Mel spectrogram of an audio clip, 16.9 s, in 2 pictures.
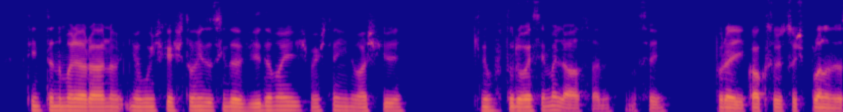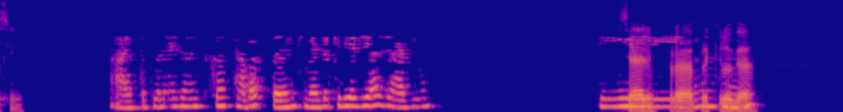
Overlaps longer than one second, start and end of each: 14.6-16.0

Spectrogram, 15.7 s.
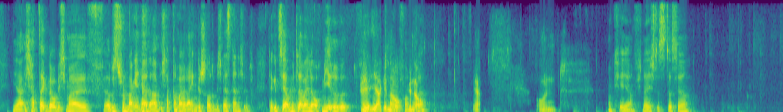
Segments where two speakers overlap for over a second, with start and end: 7.3-8.5

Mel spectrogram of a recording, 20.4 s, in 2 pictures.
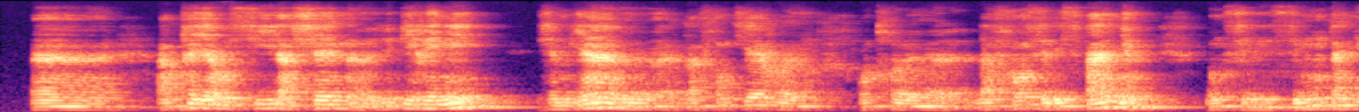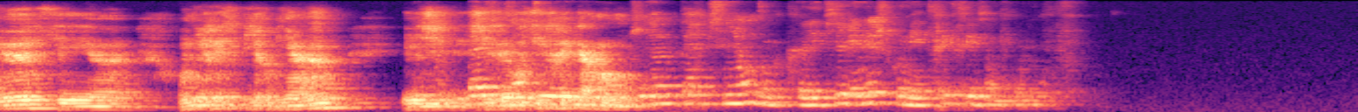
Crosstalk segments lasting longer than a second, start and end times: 13.3-14.9

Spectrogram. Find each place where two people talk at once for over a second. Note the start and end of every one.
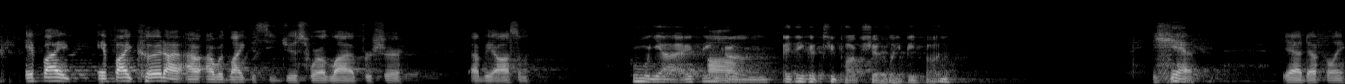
none

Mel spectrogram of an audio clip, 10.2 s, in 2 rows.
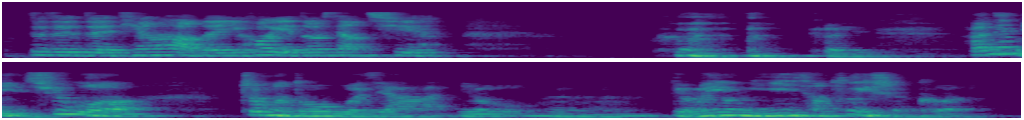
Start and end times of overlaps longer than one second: none

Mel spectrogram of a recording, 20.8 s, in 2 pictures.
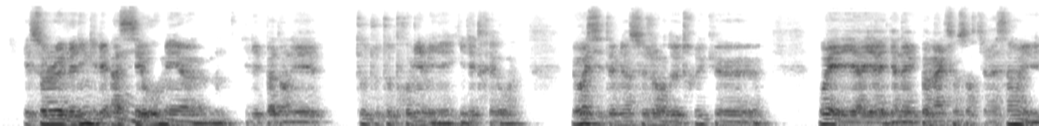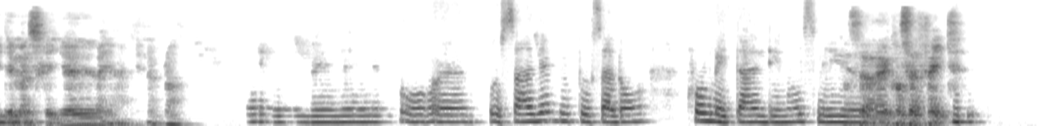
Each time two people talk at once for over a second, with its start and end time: none

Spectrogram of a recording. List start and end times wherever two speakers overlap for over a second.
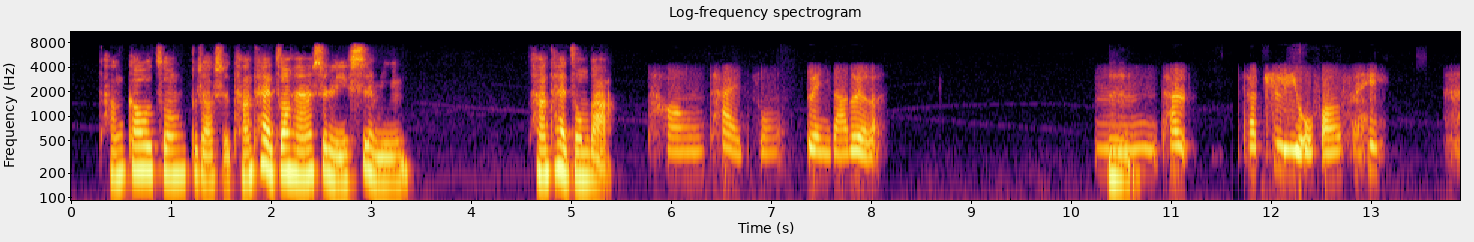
none

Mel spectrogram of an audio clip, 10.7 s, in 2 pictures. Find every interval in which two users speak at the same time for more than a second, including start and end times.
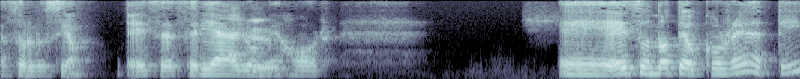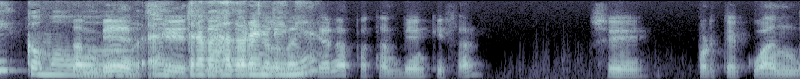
5.8-7.5

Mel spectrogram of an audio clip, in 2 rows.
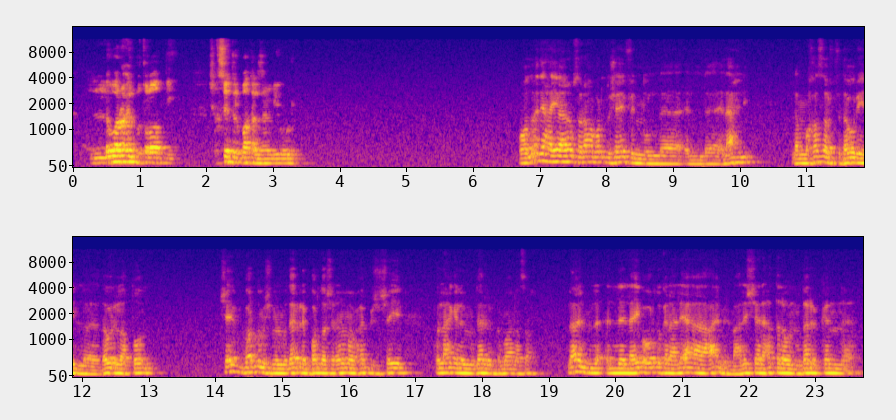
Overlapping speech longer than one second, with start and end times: none

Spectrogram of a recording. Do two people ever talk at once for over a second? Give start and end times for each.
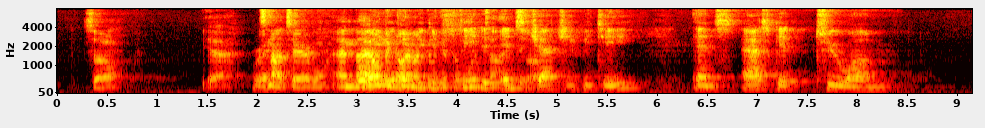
3.0-4.9

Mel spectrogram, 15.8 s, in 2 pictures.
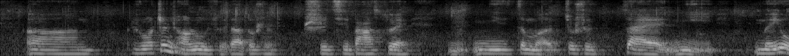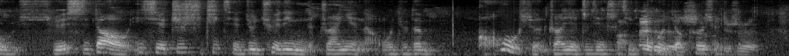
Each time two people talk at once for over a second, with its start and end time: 14.1-15.3

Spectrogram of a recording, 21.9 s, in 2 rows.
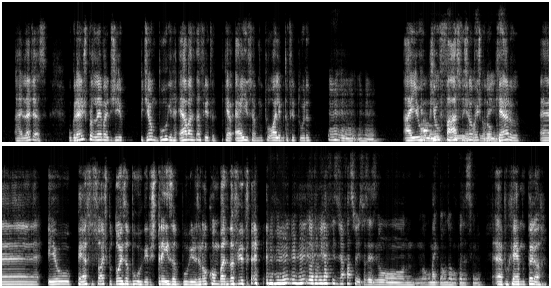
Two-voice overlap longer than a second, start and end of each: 8.3-10.2

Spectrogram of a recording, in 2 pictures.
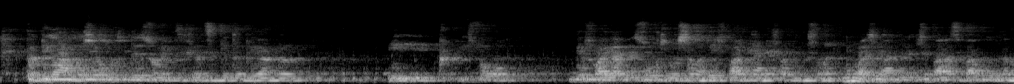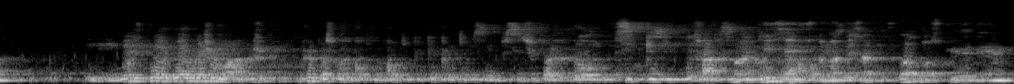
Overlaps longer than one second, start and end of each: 17.4-18.8

